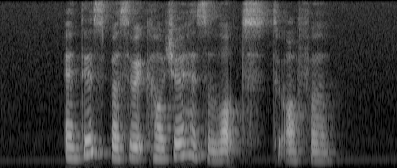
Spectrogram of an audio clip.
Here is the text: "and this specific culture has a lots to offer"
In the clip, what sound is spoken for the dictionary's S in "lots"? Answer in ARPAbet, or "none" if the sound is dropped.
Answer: none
